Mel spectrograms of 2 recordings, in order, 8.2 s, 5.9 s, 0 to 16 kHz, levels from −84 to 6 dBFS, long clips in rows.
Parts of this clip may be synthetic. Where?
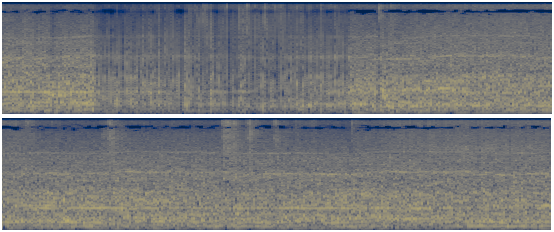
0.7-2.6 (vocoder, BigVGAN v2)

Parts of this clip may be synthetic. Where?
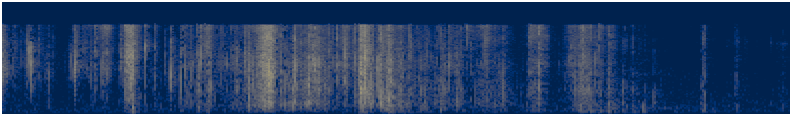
2.7-4.6 (vocoder, BigVGAN v2)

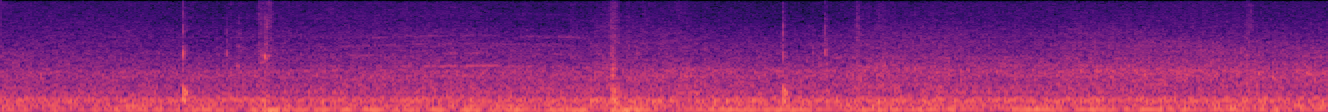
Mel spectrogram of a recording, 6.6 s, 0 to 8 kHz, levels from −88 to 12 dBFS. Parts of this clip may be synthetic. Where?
0.0-5.0 (vocoder, BigVGAN v2); 5.8-6.6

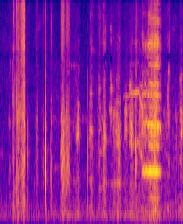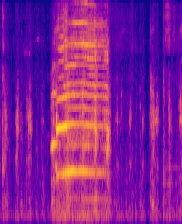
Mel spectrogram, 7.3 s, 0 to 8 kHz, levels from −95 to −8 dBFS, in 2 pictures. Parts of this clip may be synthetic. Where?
2.6-6.1 (vocoder, BigVGAN v2)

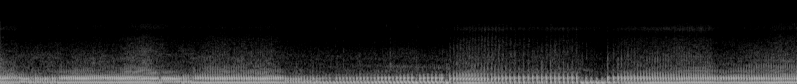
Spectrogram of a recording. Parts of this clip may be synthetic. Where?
4.9-6.2 (vocoder, BigVGAN v2)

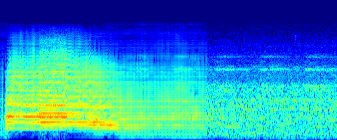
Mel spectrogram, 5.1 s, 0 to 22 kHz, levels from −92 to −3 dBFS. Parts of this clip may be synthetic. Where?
0.0-0.6 (vocoder, BigVGAN v2); 1.0-3.1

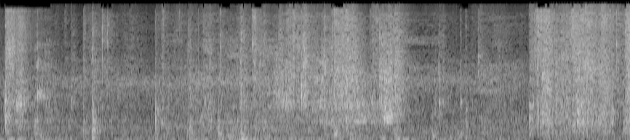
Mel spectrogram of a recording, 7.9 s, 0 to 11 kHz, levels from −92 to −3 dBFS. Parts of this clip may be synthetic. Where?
0.0-0.6 (vocoder, BigVGAN v2); 3.2-4.1; 5.9-7.9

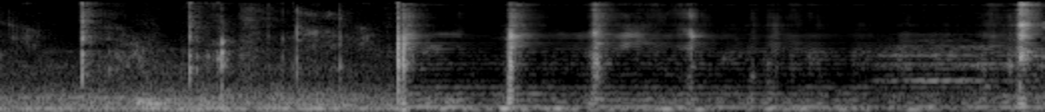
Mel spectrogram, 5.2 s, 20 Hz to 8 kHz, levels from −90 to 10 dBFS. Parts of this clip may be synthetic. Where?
2.0-5.2 (vocoder, BigVGAN v2)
